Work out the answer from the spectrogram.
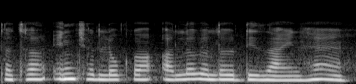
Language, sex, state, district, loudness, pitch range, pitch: Hindi, female, Uttar Pradesh, Lalitpur, -12 LUFS, 215-235 Hz, 220 Hz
